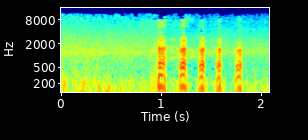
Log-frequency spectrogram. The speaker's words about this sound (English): It's hell of a windy now, by the way, so it'll be interesting to hear how this comes out, if it even comes out at all.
